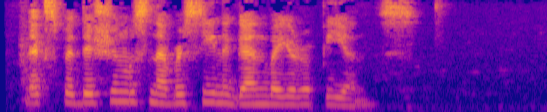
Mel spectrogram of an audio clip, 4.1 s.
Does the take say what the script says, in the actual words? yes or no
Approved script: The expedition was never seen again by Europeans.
yes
